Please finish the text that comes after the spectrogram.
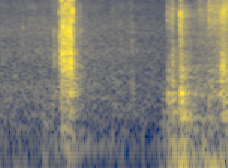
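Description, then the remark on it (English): A door is opened: a short scraping clunk, then a longer creak and rattle as it swings, with no voices. “Open the door.”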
